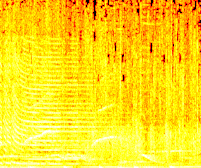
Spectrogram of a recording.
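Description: Background music: sustained melodic tones, with a few sliding notes, over a steady low bass.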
